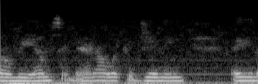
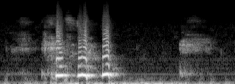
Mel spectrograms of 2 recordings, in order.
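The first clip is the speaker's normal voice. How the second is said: high, loud burst of laughter; laughing; 13 semitones higher, 5 dB louder than usual. Real, not acted. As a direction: crack up at your own comeback. Cracks up at own comeback.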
